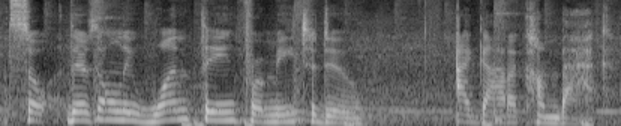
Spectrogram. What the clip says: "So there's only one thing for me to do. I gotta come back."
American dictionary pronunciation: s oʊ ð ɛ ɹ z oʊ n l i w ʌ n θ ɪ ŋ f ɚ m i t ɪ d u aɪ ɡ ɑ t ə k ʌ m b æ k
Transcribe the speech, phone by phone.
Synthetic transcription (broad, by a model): s oʊ ð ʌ ɹ z oʊ n l i w ʌ n θ ɪ ŋ f ɚ m i t ɪ d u aɪ ɡ ɑ t ə k ʌ m b æ k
